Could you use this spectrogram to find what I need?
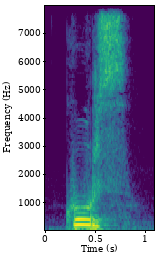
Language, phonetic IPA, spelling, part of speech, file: Ukrainian, [kurs], курс, noun, Uk-курс.ogg
- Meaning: 1. course, policy, line, route 2. rate (of exchange) 3. course, year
